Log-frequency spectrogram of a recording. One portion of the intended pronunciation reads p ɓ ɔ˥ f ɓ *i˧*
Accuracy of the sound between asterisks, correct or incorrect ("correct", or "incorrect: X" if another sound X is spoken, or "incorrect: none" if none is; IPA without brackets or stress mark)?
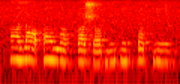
incorrect: ĩ˧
